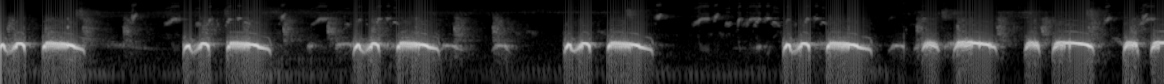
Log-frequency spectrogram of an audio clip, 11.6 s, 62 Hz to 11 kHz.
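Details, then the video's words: Lure call of the spotted dove, used to attract doves and prompt cooing; repeated phrases of paired short notes and a falling coo, about every two seconds, over busy faint chirping of other birds. "Tiếng cu mồi đỉnh nhất 2019"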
